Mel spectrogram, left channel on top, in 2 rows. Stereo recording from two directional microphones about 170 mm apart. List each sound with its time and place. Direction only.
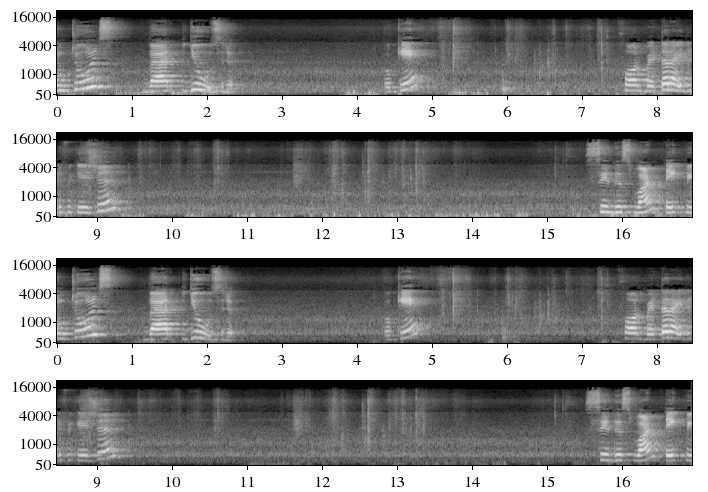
0.0 s speech: 20° right (ahead or behind)
4.4 s a woman's voice: centre (ahead or behind)
7.5 s a woman's voice: 10° left (ahead or behind)
15.7 s a woman's voice: 10° right (ahead or behind)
